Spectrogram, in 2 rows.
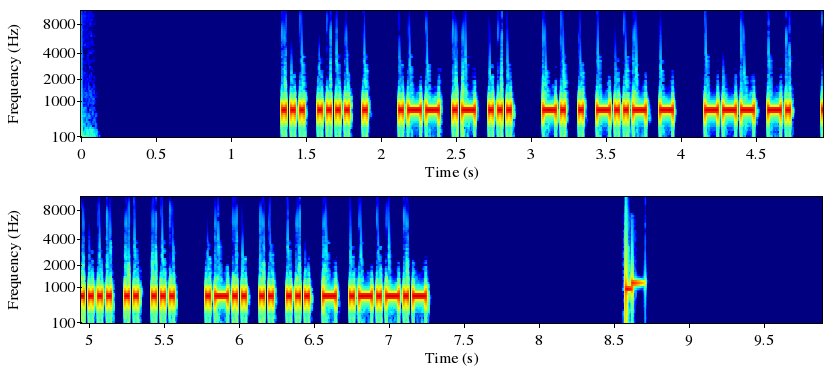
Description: Morse code, heard as a keyed tone, about 40 wpm, 700 Hz. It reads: SHE WAS NEXT ON HIS LIST.
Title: Sentences from Top 1000 Words - Review Part 2 - 40wpm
